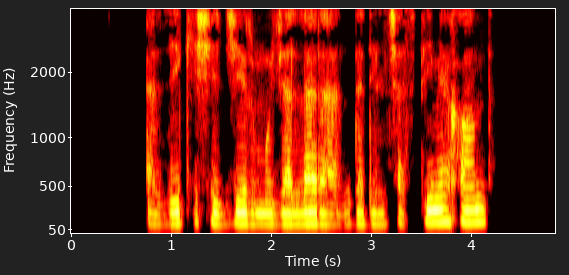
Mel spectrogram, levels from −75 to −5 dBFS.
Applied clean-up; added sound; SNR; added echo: none; none; none; none.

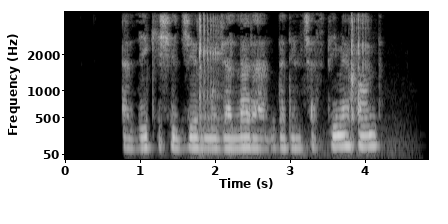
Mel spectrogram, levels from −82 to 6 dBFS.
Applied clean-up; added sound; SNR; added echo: none; Bicycle; 10 dB; reverberation time 0.3 s.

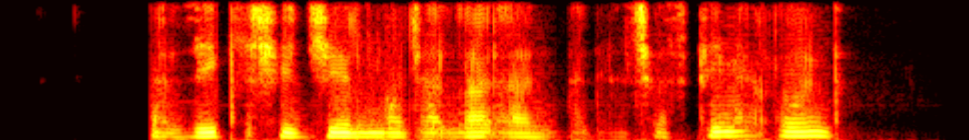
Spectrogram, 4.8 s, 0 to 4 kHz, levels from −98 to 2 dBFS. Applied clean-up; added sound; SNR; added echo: neural separator model SepFormer WHAMR!.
